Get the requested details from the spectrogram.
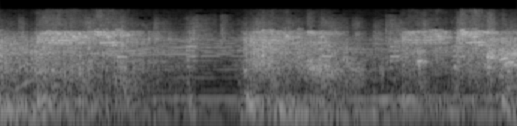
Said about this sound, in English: There's somebody shooting out here! In the window!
